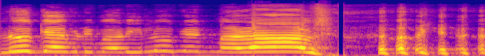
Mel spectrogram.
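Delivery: mock drunken, bullying voice. Doing a requested impression of drunk Connor bullying Marab: impression of drunk Connor. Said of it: "impression of drunk Connor bullying Marab".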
